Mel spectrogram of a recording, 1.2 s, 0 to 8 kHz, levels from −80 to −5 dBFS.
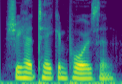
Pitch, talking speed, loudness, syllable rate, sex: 145 Hz, 195 wpm, -16 LUFS, 5.3 syllables/s, female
